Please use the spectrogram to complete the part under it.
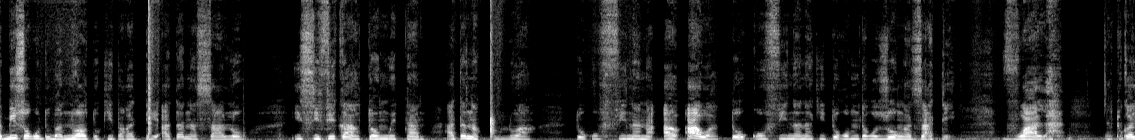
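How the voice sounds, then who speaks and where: A woman with a Lingala accent, a native Lingala speaker, talking casually to camera, emphatic and excited, switching into French. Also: fairly low pitch, moderate pace, husky. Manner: emphatic, excited, mixes French into her speech.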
